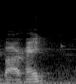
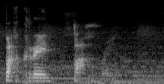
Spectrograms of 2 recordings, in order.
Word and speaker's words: Bahrain: hoping to put on a podium here in bar hey you gotta pronounce it right way we come on King Bach Rin oh yeah the f om intro so much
